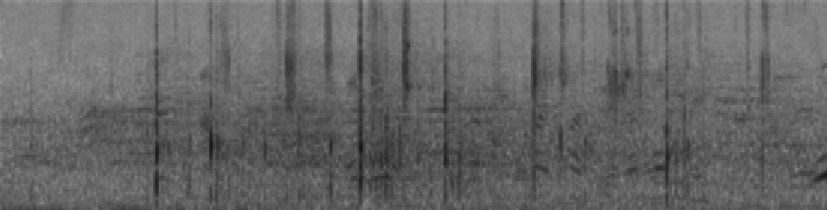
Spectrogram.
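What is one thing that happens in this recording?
Tennis rackets hit a ball back and forth.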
